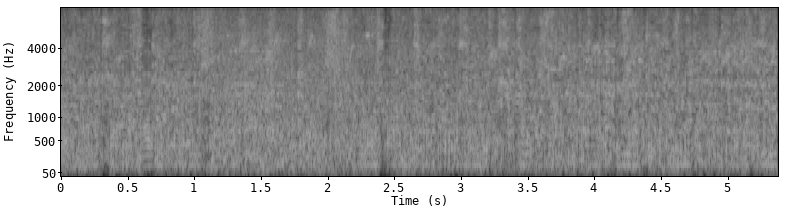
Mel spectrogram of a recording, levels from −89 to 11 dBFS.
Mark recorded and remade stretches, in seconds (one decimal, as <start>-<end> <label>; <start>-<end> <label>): 0.0-1.1 remade; 1.1-2.2 recorded; 2.2-5.4 remade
